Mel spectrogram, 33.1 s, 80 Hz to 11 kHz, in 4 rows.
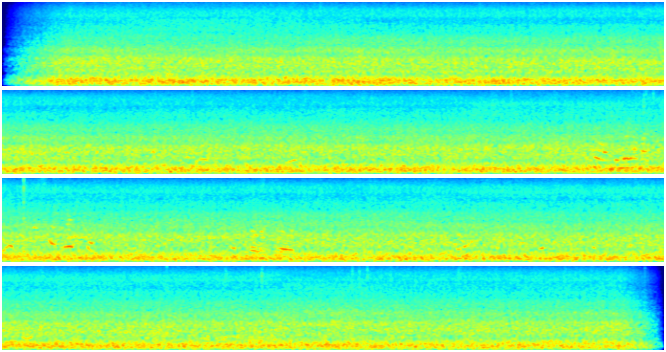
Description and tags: At medium distance, noise of a waterfall. Some talk can also be heard. PCM-M10 recorder, with internal mics. Recorded on the Brazilian side of the Iguazú waterfalls.
field-recording, river, stream, water, waterfall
